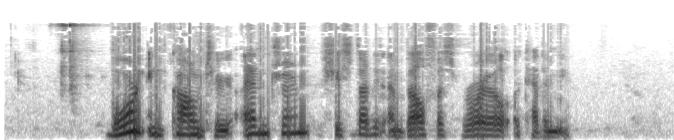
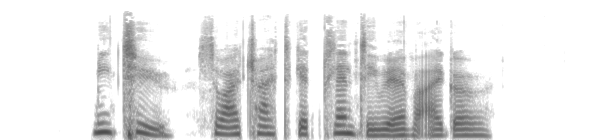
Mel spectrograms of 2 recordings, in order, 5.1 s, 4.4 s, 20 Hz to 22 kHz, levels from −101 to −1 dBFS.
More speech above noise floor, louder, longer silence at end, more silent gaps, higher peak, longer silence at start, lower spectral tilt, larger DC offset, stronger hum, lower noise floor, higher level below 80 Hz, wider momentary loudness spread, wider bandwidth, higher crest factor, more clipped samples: second, 43 dB vs over 49 dB; first, -25 LUFS vs -41 LUFS; about the same, 0.8 s vs 0.75 s; neither; first, -6 dBFS vs -22 dBFS; second, 0.45 s vs 0.7 s; first, -6 dB/octave vs -4 dB/octave; neither; neither; second, -67 dBFS vs under -90 dBFS; first, -60 dBFS vs -76 dBFS; first, 13 LU vs 9 LU; second, 11.5 kHz vs 14 kHz; about the same, 20 dB vs 22 dB; neither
